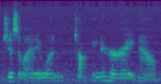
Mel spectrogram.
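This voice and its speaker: A woman's voice: fairly low pitch, level tone, normal speed, creaky, slight background noise. A woman playing in a tabletop game, narrating her character's actions. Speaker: player. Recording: distant mic with faint ambience.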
